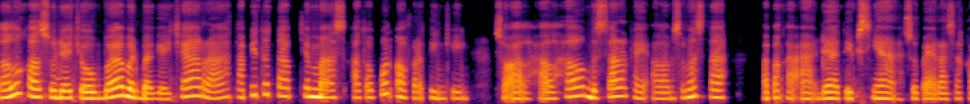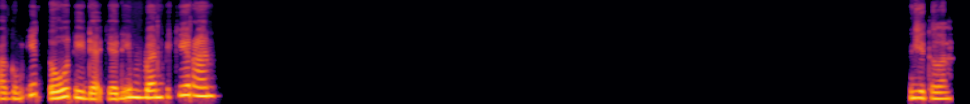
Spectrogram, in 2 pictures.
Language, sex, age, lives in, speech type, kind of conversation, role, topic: Indonesian, female, 25-29, Indonesia, read, expert-assistant, asker, Menurutmu, kenapa ada orang yang merasa kecil saat melihat pegunungan atau lautan yang terbentuk jutaan tahun? Apa yang bisa kita renungkan dari perasaan itu?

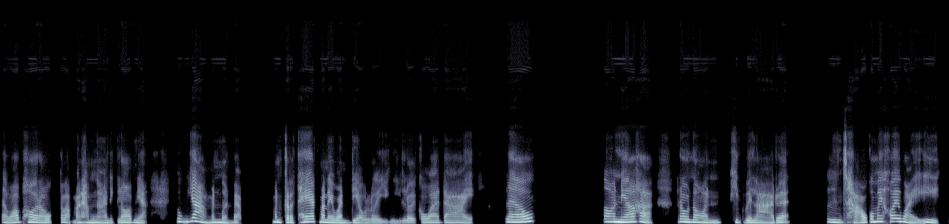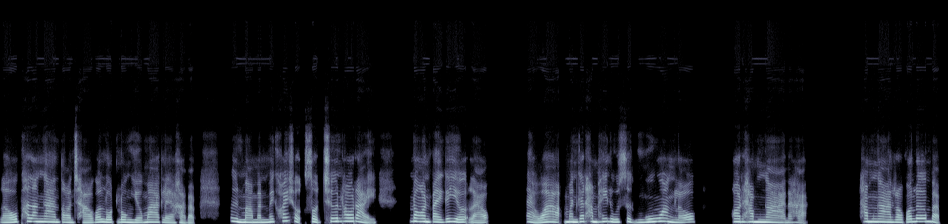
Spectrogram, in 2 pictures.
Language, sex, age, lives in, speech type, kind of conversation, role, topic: Thai, female, 20-24, Thailand, conversation, advice, user, หลังกลับจากการหยุดยาว คุณปรับกิจวัตรประจำวันอย่างไรบ้าง?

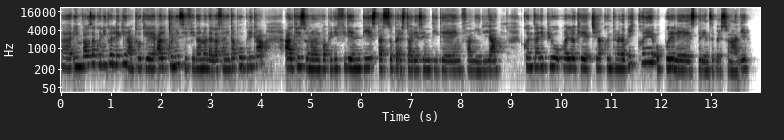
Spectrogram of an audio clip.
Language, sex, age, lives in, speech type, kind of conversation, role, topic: Italian, female, 20-24, Italy, read, expert-assistant, asker, Perché alcune persone si fidano del sistema sanitario pubblico mentre altre sono più scettiche? Ci sono tradizioni o storie che influenzano questo modo di pensare?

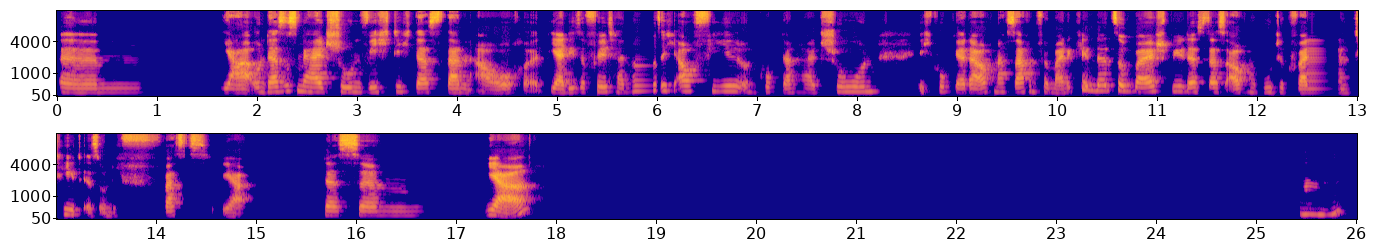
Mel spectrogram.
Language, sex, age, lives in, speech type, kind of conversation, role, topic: German, female, 35-39, Spain, conversation, podcast, guest, Wie wichtig ist dir Nachhaltigkeit beim Kleiderkauf?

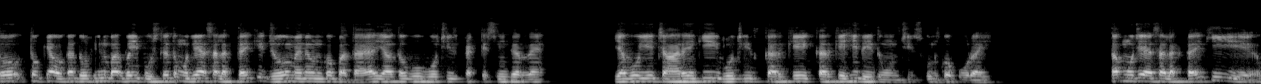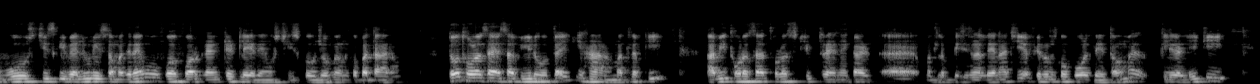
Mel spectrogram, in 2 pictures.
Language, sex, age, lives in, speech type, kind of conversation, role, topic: Hindi, male, 30-34, India, conversation, podcast, guest, Aap kab samjhauta karte hain, aur kab apni hadon par tikte hain?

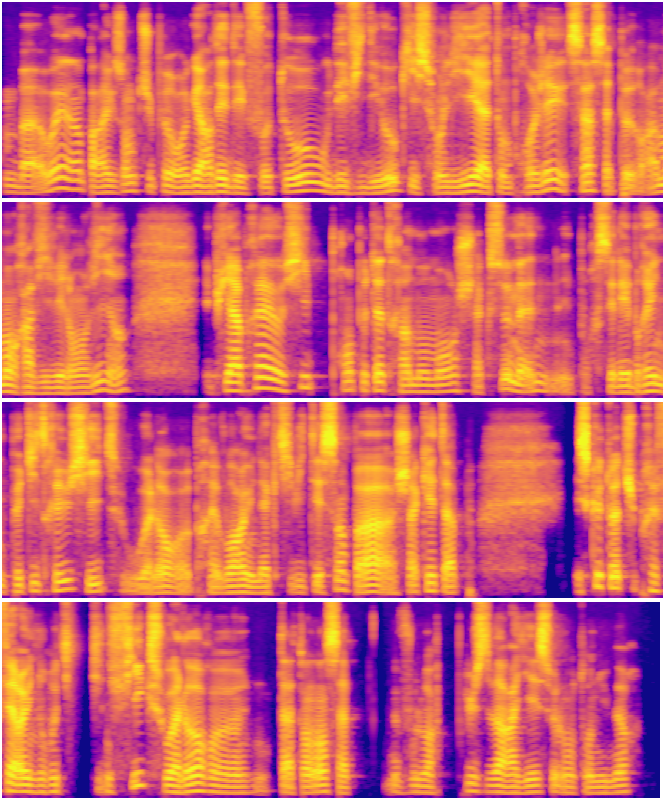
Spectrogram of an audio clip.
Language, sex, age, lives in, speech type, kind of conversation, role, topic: French, male, 25-29, France, read, expert-assistant, expert, Pourquoi avons-nous parfois du mal à économiser, même quand on sait que c’est important, et comment s’améliorer ?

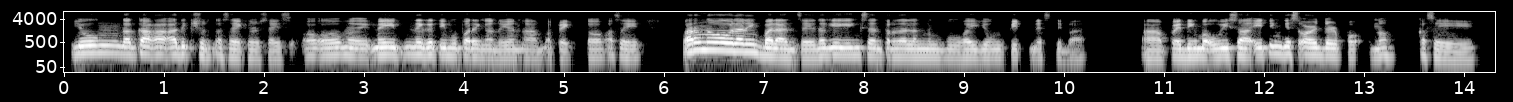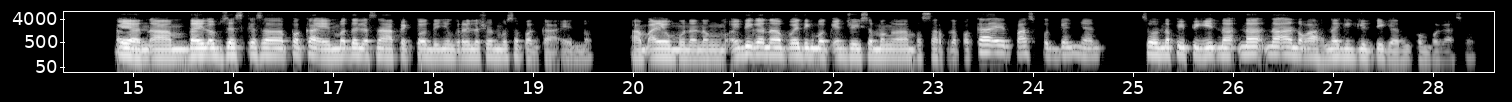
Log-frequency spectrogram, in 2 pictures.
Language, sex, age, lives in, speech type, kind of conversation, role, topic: Filipino, male, 25-29, Philippines, conversation, unstructured, none, Ano ang opinyon mo sa mga taong labis na nahuhumaling sa pag-eehersisyo at pag-aalaga sa katawan?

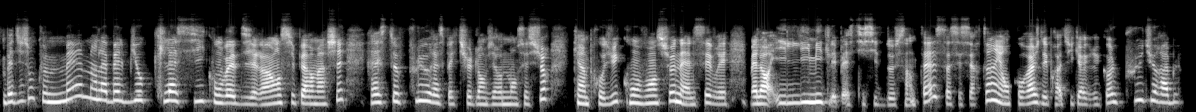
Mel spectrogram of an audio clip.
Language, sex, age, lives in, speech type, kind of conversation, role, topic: French, female, 35-39, Germany, read, expert-assistant, expert, Peut-on vraiment se fier aux labels « bio » dans les supermarchés ?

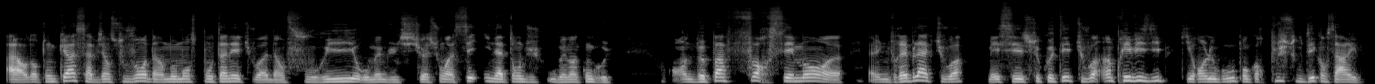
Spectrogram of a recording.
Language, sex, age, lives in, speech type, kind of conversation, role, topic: French, male, 20-24, France, read, expert-assistant, expert, Comment remarquer plus facilement les expressions spéciales que l’on utilise dans mon groupe d’amis ?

